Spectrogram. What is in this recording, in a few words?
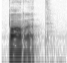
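"barrfhad", Scottish Gaelic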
